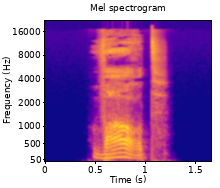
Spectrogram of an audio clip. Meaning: inflection of wahren: 1. second-person plural present 2. third-person singular present 3. plural imperative
- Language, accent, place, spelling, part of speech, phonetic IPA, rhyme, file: German, Germany, Berlin, wahrt, verb, [vaːɐ̯t], -aːɐ̯t, De-wahrt.ogg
